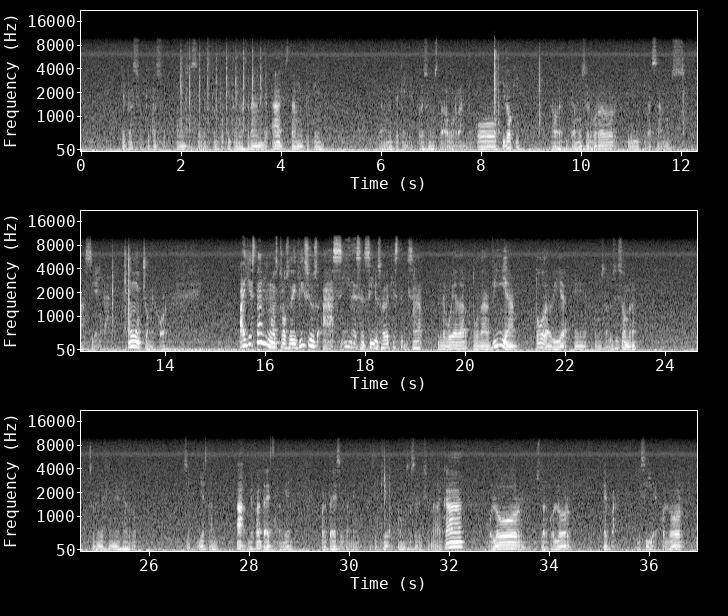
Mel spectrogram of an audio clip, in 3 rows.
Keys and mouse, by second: 2.0 f, 4.0-7.6 drag, 8.3 e, 9.7-12.1 shift+drag, 13.3 ctrl+s, 22.5 click, 24.8 click, 26.0 click, 30.8 r, 32.6-34.7 drag, 35.6 click, 36.8 click.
